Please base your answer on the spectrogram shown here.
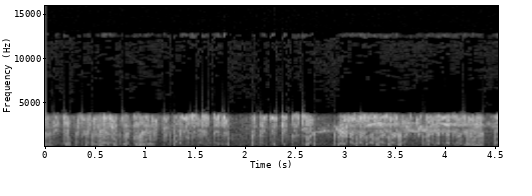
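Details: Black stork chicks at a nest in Estonia, 8 June 2012, calling while an adult brings large fish: dense, harsh, raspy begging calls repeated rapidly and almost without pause, several voices overlapping.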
